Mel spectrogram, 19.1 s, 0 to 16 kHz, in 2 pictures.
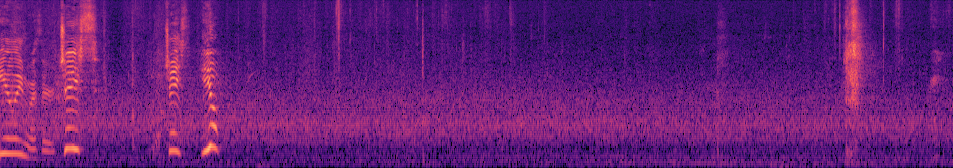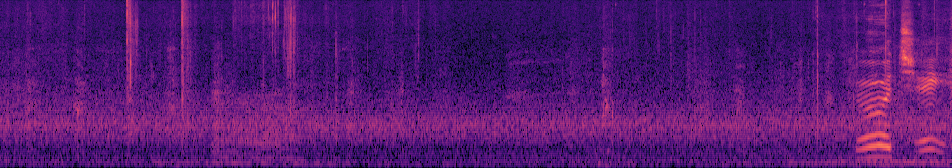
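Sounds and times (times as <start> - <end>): outdoor background noise: 0.0 - 19.0.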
